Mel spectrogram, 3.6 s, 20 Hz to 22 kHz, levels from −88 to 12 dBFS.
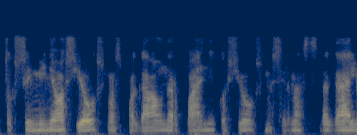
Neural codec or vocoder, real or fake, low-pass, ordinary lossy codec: none; real; 7.2 kHz; Opus, 16 kbps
